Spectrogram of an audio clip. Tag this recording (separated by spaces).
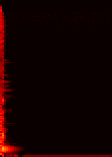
struck can crashed thump hit whacked crash banged metallic metal knocked thunking bang smack thunk whack empty container knock impact thumped thunked collided collision impacted strike canister smacked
